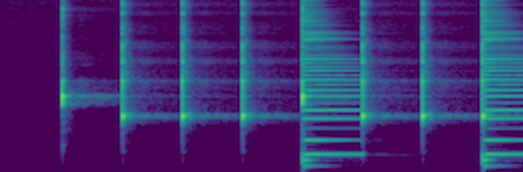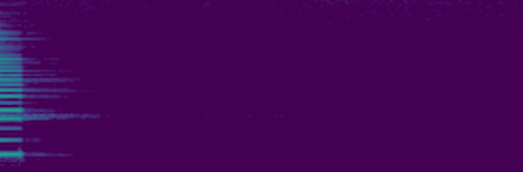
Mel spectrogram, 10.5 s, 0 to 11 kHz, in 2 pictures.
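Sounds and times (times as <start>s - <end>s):
rhythm guitar intro: 3.0s - 3.7s, 4.8s - 5.4s.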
